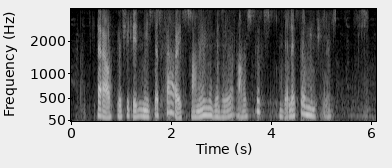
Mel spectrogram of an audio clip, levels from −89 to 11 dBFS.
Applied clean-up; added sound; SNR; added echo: neural separator model SepFormer DNS4.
